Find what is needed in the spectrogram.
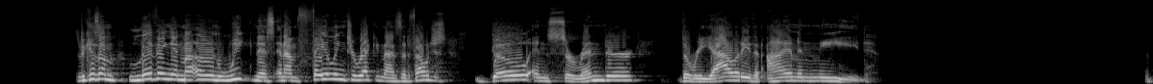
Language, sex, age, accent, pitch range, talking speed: English, male, 30-49, American, 175-225 Hz, 145 wpm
